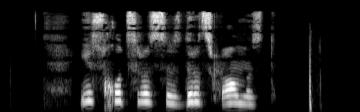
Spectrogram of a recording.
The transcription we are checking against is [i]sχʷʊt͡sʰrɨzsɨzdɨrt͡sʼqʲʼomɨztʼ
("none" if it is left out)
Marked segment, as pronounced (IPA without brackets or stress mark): i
